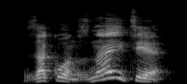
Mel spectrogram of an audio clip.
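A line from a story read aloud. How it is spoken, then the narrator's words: Stern. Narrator (Russian): строго сказал приехавший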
